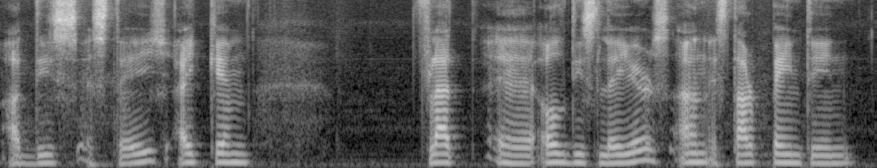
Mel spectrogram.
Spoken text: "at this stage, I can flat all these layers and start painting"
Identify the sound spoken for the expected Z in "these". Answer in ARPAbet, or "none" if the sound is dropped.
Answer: S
